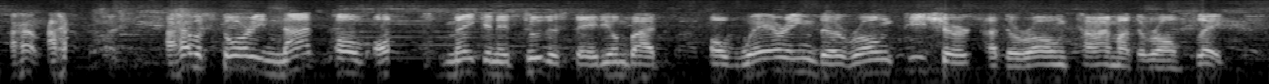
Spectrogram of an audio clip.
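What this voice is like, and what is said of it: Hispanic accent. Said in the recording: “You can hear my accent. I'm Hispanic”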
